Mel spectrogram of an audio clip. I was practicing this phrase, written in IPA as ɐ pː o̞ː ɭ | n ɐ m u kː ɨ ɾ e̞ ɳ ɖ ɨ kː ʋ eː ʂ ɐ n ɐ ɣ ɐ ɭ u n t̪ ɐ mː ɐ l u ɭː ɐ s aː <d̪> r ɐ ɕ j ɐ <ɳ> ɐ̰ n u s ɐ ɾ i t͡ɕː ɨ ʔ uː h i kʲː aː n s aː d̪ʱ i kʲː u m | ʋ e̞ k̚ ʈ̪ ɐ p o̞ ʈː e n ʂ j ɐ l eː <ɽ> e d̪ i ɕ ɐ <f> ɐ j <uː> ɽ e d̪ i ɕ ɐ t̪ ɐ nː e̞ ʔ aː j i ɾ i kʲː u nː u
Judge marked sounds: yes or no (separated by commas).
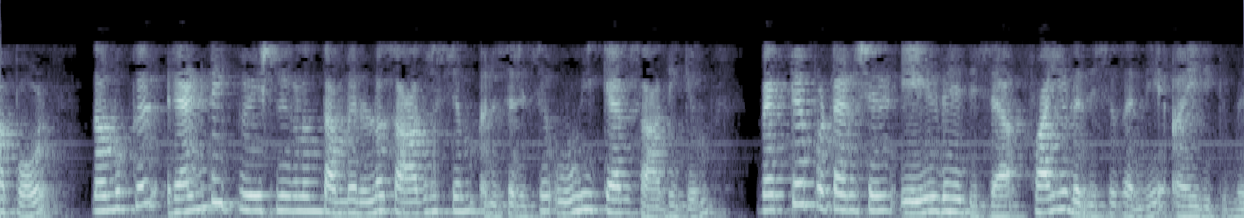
yes, no, yes, yes, no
